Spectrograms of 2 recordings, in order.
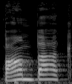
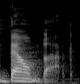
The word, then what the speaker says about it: Baumbach: Noah Baumbach Baum Bomback It's Baumbach. No, Baumbach. Noah Baumbach. I have to get used to saying that. You know what it reminds me of? I heard him pronounce his name as Baumbach and it blew my mind cuz I've been saying Bomback, which just seems so much easier to say.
